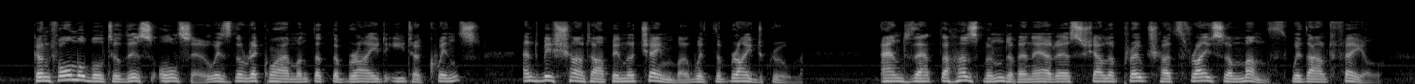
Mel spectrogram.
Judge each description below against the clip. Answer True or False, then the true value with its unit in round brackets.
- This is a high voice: False (140 Hz)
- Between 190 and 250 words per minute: False (165 wpm)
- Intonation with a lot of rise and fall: False (3.3 semitones)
